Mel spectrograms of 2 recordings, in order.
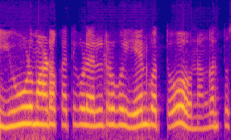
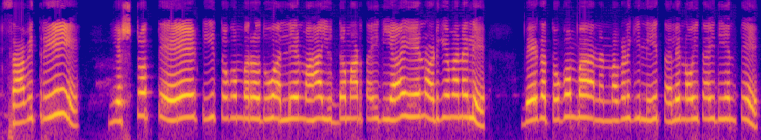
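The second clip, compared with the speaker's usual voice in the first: higher, impatient call across the house; yelling for tea; 5 semitones higher than usual. Acted. Stepmother yelling to Savitri in the kitchen, impatient and higher. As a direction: shout toward the kitchen, demanding.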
